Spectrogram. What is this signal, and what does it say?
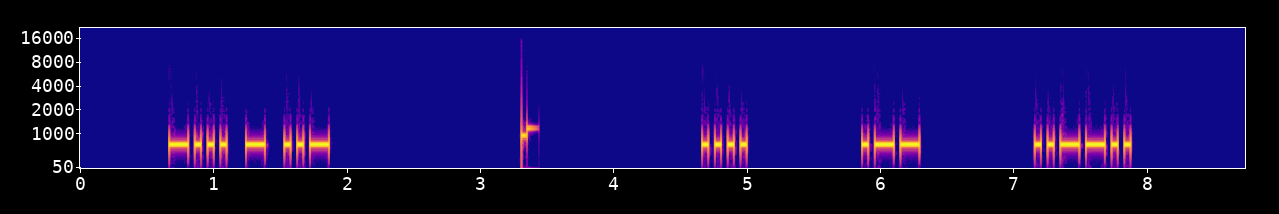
Morse code, heard as a keyed tone, about 25 wpm, spaced as for 13 wpm, 700 Hz. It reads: BTU HW?
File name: Top 20 QSO Elements - 6x Character Spacing - 25wpm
